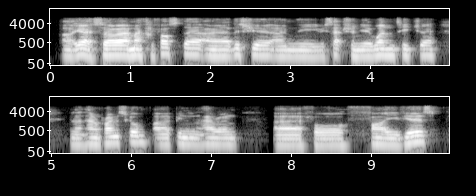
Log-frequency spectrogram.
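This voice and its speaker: A man speaks in a Welsh accent at medium pitch. His moderate pace comes with monotone, flat intonation. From Wales. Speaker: primary school teacher. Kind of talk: podcast interview. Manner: halting.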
